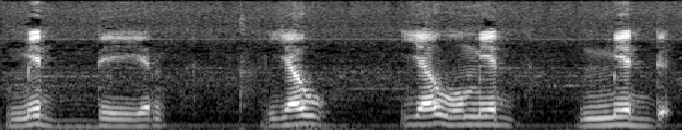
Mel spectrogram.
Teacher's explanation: memasukkan bunyi huruf mim kepada huruf dal, seolah-olah di tengahnya ada alif lam tidak terbaca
